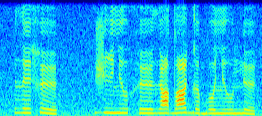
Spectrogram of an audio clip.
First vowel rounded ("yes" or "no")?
no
